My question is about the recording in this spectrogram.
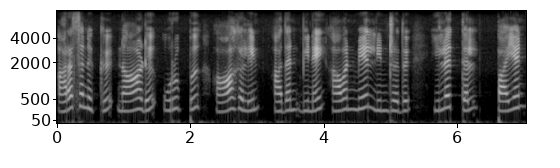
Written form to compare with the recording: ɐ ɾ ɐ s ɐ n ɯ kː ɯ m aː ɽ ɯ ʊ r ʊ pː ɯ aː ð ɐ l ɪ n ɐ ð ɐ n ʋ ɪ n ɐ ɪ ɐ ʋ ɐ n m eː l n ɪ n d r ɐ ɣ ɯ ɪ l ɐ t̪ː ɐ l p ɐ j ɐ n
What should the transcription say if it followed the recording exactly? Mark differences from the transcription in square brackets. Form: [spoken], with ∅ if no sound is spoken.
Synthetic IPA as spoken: ɐ ɾ ɐ s ɐ n ɯ kː ɯ [n] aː ɽ ɯ ʊ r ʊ pː ɯ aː [ɣ] ɐ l ɪ n ɐ ð ɐ n ʋ ɪ n ɐ ɪ ɐ ʋ ɐ n m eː l n ɪ n d r ɐ [ð] ɯ ɪ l ɐ t̪ː ɐ l p ɐ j ɐ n

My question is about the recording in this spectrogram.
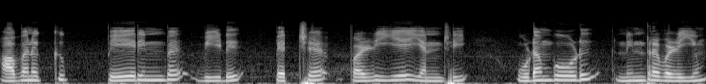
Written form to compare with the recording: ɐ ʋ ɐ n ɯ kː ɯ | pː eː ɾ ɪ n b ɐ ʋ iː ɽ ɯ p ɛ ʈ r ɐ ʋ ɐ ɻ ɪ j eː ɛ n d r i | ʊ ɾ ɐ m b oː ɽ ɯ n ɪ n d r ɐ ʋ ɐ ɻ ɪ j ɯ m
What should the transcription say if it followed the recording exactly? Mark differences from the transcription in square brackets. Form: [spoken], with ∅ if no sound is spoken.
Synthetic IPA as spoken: ɐ ʋ ɐ n ɯ kː ɯ | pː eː ɾ ɪ n b ɐ ʋ iː ɽ ɯ p ɛ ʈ r ɐ ʋ ɐ ɻ ɪ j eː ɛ n d r i | ʊ [ɽ] ɐ m b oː ɽ ɯ n ɪ n d r ɐ ʋ ɐ ɻ ɪ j ɯ m

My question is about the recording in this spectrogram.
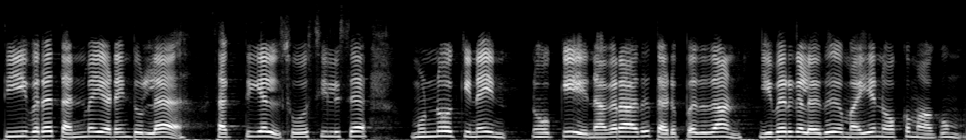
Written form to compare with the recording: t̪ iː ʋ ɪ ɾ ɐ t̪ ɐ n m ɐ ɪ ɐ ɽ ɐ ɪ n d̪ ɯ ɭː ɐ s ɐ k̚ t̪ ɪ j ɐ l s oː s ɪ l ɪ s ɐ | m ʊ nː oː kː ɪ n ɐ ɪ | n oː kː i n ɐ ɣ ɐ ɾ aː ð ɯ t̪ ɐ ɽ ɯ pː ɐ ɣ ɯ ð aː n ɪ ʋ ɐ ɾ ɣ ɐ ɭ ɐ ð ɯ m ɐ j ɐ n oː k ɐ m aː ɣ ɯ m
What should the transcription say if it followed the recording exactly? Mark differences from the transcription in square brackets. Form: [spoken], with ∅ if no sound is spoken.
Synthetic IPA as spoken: t̪ iː ʋ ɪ ɾ ɐ t̪ ɐ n m ɐ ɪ ɐ ɽ ɐ ɪ n d̪ ɯ ɭː ɐ s ɐ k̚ t̪ ɪ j ɐ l s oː s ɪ l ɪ s ɐ | m ʊ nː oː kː ɪ n ɐ ɪ | n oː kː i n ɐ ɣ ɐ ɾ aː ð ɯ t̪ ɐ ɽ ɯ pː ɐ [ð] ɯ ð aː n ɪ ʋ ɐ ɾ ɣ ɐ ɭ ɐ ð ɯ m ɐ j ɐ n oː k ɐ m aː ɣ ɯ m

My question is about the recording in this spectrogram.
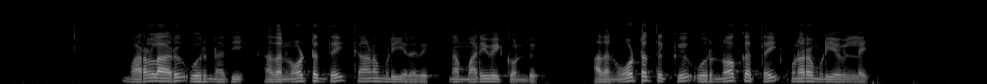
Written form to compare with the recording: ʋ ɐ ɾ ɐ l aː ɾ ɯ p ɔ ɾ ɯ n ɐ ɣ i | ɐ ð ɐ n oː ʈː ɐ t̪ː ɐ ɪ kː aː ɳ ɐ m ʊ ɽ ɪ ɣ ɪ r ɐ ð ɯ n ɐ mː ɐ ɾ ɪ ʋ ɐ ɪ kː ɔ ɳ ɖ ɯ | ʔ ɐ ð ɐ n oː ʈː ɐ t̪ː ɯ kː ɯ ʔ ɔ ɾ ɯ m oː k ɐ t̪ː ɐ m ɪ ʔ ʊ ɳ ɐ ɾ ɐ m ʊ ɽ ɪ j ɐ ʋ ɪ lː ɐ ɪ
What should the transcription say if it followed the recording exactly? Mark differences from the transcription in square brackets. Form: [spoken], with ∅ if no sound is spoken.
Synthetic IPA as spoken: ʋ ɐ ɾ ɐ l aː ɾ ɯ [ʔ] ɔ ɾ ɯ n ɐ [ð] i | ɐ ð ɐ n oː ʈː ɐ t̪ː ɐ ɪ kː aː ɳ ɐ m ʊ ɽ ɪ ɣ ɪ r ɐ ð ɯ n ɐ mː ɐ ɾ ɪ ʋ ɐ ɪ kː ɔ ɳ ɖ ɯ | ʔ ɐ ð ɐ n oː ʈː ɐ t̪ː ɯ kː ɯ ʔ ɔ ɾ ɯ [n] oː k ɐ t̪ː ɐ [∅] ɪ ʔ ʊ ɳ ɐ ɾ ɐ m ʊ ɽ ɪ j ɐ ʋ ɪ lː ɐ ɪ

